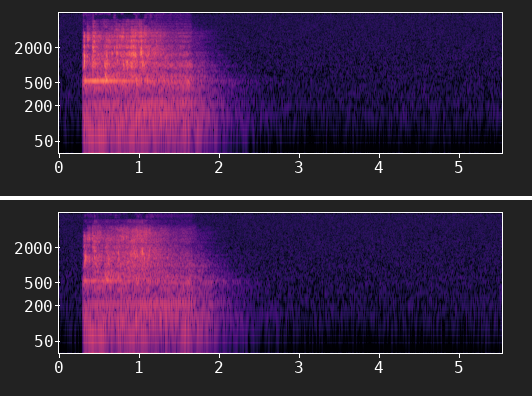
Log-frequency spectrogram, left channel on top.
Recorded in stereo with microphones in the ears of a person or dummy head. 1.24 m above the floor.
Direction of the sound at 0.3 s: 50° left (ahead or behind).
